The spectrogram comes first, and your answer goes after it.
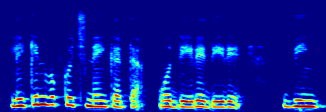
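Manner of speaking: usual speaking voice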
